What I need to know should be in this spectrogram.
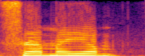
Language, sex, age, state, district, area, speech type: Telugu, female, 18-30, Telangana, Hyderabad, urban, read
